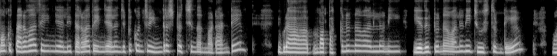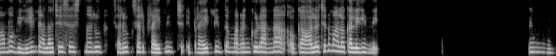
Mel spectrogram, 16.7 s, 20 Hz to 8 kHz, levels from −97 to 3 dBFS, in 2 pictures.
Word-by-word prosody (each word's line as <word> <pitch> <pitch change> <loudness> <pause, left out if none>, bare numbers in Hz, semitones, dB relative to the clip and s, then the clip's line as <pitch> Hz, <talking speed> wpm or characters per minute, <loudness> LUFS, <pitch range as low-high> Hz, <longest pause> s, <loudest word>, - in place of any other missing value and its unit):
మాకు 295 +1 0
తర్వాత 285 +4 +3
ఏం 285 - -5
జేయాలి? 265 -1 +1
తర్వాత 260 +2 +1
ఏం 260 - -2
జేయాలి? 265 -1 +2
అని 255 - -6
చెప్పి 320 - -4
కొంచెం 280 0 0
ఇంట్రెస్ట్ 290 +4 -2
వచ్చిందనమాట. 235 -4 -4
అంటే 230 +7 -3 0.6
ఇప్పుడు 240 +1 +5
ఆహ్, 220 -1 +3 0.2
మా 230 - +6
పక్కన 215 +7 -5
ఉన్న 290 +1 -2
వాళ్ళని, 270 -1 -1 0.4
ఎదుటున్న 255 +5 +3
వాళ్ళని 275 +2 0
చూస్తుంటే, 230 -1 0 0.7
"వామ్మో! 230 +4 -1
వీళ్ళు 210 -1 +2
ఏంటి 260 +1 -2
అలా 230 +1 +4
చేసేస్తున్నారు? 255 0 -1 0.3
సరే! 225 0 0
ఒకసారి 245 +1 -2
ప్రయత్నిచే 230 +4 -1 0.2
ప్రయత్నిద్దాం 230 +4 0
మనం 230 +1 -1
కూడా" 245 -1 +4
అన్న 235 +3 -1 0.3
ఒక 225 - -7 0.2
ఆలోచన 255 +6 +3
మాలో 260 -3 +4
కలిగింది. 225 -1 +3 2.3
హ్మ్. 225 -5 -7
250 Hz, 140 wpm, -22 LUFS, 230-270 Hz, 2.3 s, మా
